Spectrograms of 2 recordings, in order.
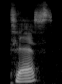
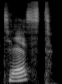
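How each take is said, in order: First: A final consonant of the cluster is dropped. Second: The final consonant cluster is fully pronounced. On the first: "we will leave off a consonant" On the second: "consonant clusters are pronounced"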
